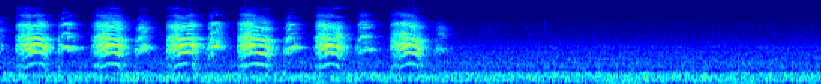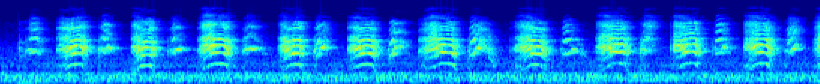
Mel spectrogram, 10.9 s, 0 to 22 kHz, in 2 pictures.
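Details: A 5-year-old female rescue Monk (Quaker) parakeet at 4:42 am gives harsh, raspy notes about twice a second, pauses, then resumes over a faint low hum; owner suspects sex noises, possibly alarm-clock imitation.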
